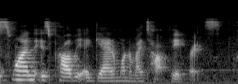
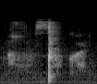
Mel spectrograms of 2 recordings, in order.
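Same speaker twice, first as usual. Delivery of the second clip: hushed whispered delight; 9 dB quieter than usual. Real, not acted. Sniffing oats and honey, whispering delight. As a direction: whisper it with pleasure.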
